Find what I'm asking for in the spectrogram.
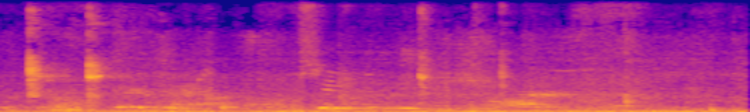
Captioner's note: glasses clinking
